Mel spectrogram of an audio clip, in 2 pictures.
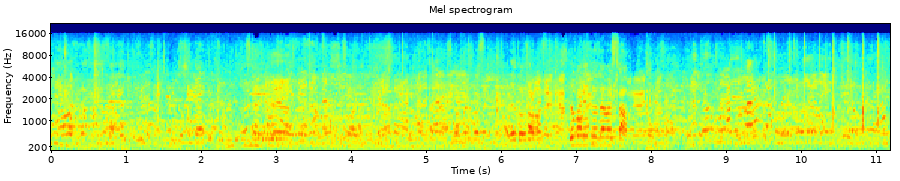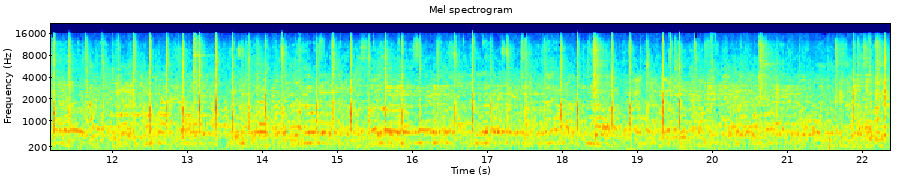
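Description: A young man talks warmly with people close by.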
